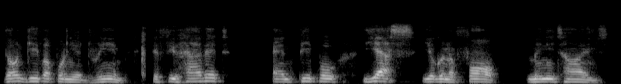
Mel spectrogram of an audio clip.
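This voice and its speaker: A middle-aged man from Kenya tells stories with lively energy as an interview guest. His voice is husky and mid-pitched, and the sound is dull and lo-fi. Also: measured pace. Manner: animated storyteller who acts out quoted voices. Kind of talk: storytelling in a live interview.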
